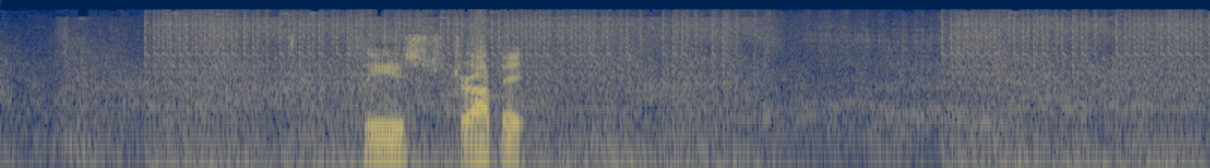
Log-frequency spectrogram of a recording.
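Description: A heavy weapon fires with a steady roaring blast.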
